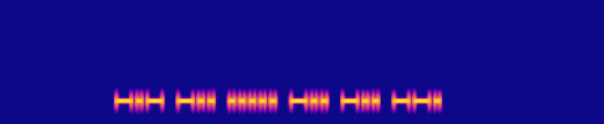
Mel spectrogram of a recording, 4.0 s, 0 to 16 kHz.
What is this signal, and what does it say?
Morse code, heard as a keyed tone, about 34 wpm, 700 Hz. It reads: KD5DDG
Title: USA Call Signs - 6 Characters - Repeated 2x - 35wpm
